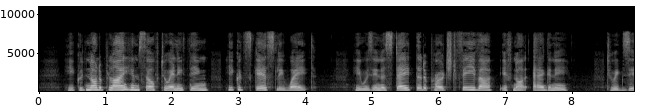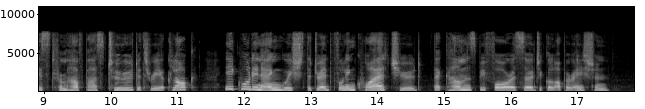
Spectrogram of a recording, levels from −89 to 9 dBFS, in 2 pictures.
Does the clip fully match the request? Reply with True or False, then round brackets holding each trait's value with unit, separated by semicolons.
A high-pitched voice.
True (210 Hz)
